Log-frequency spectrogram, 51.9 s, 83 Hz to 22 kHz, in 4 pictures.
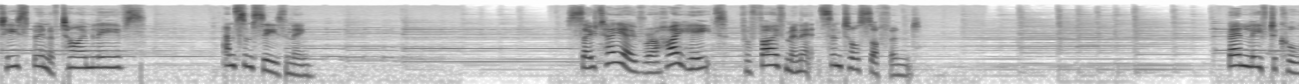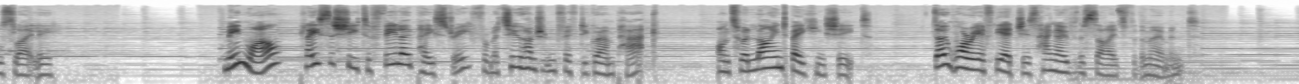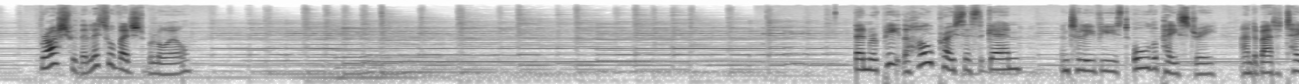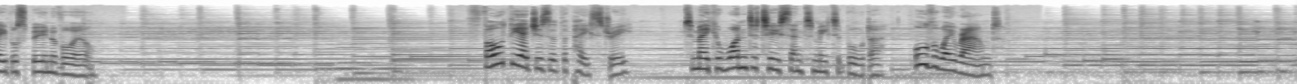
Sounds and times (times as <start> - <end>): Speech: 0.0 - 1.5, 2.2 - 3.2, 5.7 - 9.2, 12.3 - 13.6, 15.2 - 19.6, 20.2 - 21.7, 22.4 - 25.0, 26.4 - 27.9, 34.5 - 40.0, 43.7 - 49.0
Music: 0.0 - 51.9.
